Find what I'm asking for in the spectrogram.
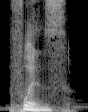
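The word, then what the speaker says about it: Fuisz: And his name is spelled F-U-I-S-Z. I looked it up and it looks like it's pronounced Fuiz.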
